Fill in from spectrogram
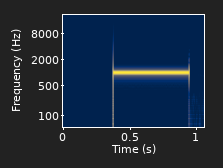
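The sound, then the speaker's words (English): A single steady electronic beep at one pitch, held for about half a second, loud and clean with no other sounds around it, marking the start of a spoiler section. “Please skip ahead 1 minute and 30 seconds after the beep.”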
